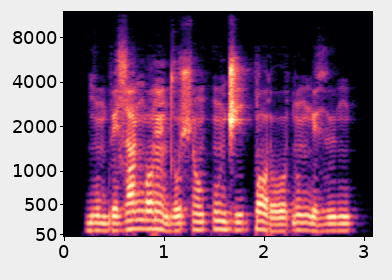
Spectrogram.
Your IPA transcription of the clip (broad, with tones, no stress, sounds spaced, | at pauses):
ɡ ũ˨ b e˨ z a˦ ŋ ɔ˦ ɾ ɛ̃˦˨ d o˨˦ ʃ ɔ̃˧ kʷ ũ˦ d͡ʒ iː˧ k͡p ɔ˦˨ ɾ oː˨ ɗ ũ˦ ŋ e˨ ɣ ɨ˧ ŋ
